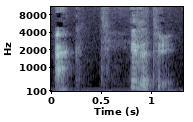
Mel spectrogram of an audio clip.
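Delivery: Activity drawn out slowly, pressed home; slow, deliberate repeat of "Activity"; slow emphatic repeat. Acted. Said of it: "On repeating this last word".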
